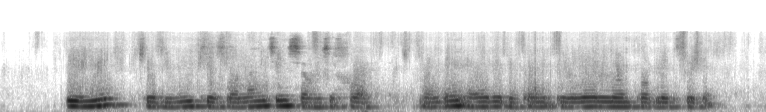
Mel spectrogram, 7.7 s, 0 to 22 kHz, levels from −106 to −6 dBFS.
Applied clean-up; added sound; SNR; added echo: neural separator model SepFormer DNS4.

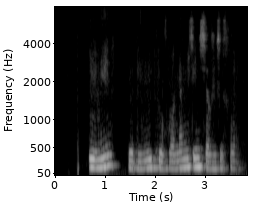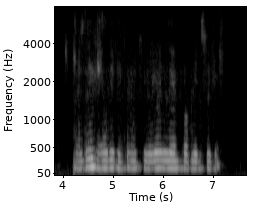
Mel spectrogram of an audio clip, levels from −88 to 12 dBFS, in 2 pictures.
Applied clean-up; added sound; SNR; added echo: neural mask model DeepFilterNet 3.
